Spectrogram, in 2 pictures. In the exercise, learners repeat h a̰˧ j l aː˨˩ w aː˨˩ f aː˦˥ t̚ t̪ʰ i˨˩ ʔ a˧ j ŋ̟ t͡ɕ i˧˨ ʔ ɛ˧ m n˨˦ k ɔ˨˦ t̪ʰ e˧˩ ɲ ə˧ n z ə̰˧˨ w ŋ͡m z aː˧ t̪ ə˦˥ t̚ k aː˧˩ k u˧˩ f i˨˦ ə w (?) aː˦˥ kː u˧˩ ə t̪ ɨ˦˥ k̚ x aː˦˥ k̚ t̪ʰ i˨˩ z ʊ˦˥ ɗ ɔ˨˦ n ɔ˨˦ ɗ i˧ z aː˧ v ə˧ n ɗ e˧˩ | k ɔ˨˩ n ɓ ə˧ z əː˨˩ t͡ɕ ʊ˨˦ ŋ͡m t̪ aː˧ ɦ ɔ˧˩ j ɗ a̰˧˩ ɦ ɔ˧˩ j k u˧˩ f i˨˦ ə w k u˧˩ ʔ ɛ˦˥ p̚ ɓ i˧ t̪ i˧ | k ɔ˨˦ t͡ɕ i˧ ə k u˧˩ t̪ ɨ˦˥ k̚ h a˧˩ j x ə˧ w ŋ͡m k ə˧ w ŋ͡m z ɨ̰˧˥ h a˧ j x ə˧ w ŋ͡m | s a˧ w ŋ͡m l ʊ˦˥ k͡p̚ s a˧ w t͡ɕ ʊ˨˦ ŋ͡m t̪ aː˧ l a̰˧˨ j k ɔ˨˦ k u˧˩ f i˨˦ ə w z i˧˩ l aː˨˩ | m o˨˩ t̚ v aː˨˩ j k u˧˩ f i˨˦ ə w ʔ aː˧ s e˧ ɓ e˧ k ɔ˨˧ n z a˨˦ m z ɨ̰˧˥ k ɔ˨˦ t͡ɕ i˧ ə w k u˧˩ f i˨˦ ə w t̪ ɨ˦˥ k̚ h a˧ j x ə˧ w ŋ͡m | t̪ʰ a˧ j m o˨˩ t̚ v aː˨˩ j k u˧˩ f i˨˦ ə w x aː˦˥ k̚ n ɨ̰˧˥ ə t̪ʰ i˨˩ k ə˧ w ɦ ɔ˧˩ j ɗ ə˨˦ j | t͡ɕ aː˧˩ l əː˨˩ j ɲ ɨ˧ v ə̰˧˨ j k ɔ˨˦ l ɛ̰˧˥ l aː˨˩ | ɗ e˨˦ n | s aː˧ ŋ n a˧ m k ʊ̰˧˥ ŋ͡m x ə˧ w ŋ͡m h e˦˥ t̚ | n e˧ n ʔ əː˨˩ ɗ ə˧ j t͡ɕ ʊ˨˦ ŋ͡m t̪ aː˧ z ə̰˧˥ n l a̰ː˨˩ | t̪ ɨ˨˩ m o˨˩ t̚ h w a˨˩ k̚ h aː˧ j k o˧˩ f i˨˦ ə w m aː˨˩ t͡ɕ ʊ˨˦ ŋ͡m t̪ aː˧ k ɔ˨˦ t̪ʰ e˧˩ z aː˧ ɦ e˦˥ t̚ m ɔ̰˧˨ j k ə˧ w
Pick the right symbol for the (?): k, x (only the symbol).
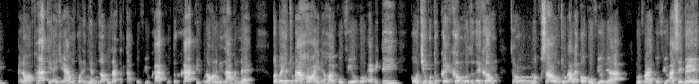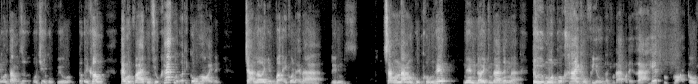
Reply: x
